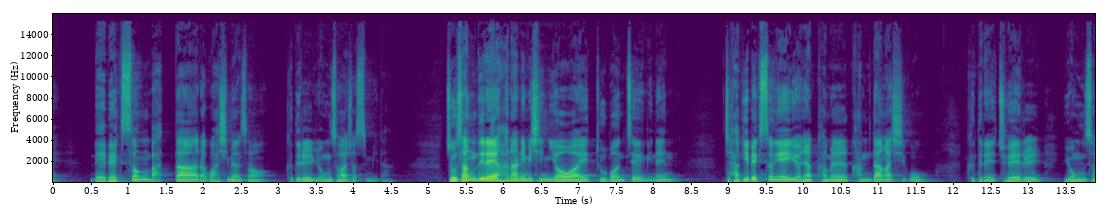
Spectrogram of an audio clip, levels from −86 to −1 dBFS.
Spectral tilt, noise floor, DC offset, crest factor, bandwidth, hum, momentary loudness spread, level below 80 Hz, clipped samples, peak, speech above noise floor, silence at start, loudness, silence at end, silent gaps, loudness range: -4.5 dB/octave; -60 dBFS; under 0.1%; 22 dB; 16 kHz; none; 16 LU; -50 dBFS; under 0.1%; 0 dBFS; 39 dB; 0 s; -21 LUFS; 0 s; none; 8 LU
